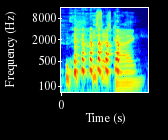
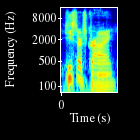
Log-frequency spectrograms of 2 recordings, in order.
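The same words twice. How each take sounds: First: Words pushed out loud and high; loud high wail. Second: Said in the usual way. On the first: Acted. GM acting the lordship breaking down, high loud cry. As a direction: GM cries out the line himself, loud and high.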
